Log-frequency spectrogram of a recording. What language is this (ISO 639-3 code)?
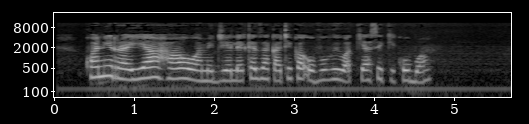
swa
